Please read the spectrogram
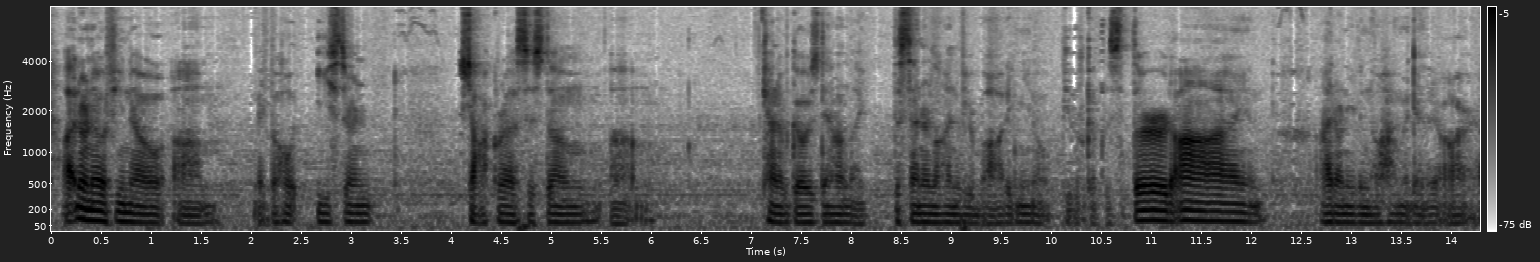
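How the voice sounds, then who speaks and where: Soft-spoken and somewhat breathy, a man with a very deep, low pitch talks at a moderate pace with fairly even intonation and long, frequent pauses. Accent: American. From United States. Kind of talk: casual talk to camera. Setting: in bed, late at night. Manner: soft-spoken, quiet.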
